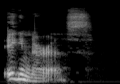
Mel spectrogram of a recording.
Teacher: but now nor is no longer orange, it's just ner, ignorance. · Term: schwa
